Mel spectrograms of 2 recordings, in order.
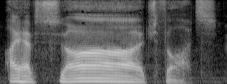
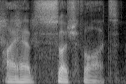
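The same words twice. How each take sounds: First: SUCH stretched out very long; drawn-out SUCH. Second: Low, slow and measured; slow, weighty. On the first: Host repeating the reaction to the poll, SUCH hugely drawn out. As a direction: hang on "such" for ages before "thoughts". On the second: Host reacting to the dress code poll, slow and weighty. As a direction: say it slowly, dropped low. Weighty opinion, repeated with growing emphasis. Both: Real, not acted.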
